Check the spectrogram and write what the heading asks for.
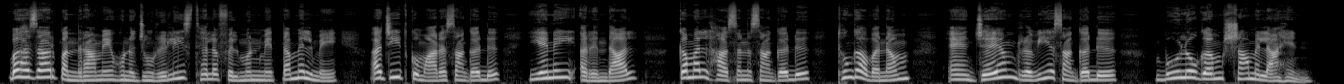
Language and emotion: Sindhi, neutral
